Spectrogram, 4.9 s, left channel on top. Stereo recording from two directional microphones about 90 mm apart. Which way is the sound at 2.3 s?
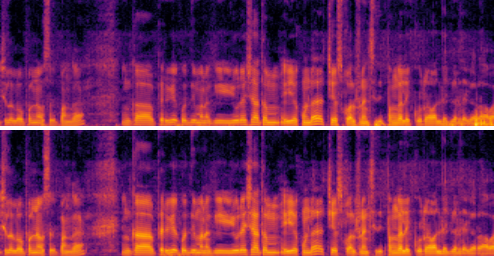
50° left (ahead or behind).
